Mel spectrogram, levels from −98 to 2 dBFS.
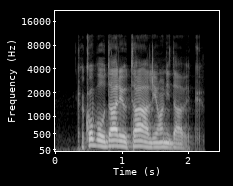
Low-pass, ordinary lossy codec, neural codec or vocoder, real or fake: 10.8 kHz; none; none; real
